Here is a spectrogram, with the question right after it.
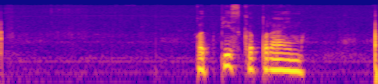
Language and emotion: Russian, neutral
